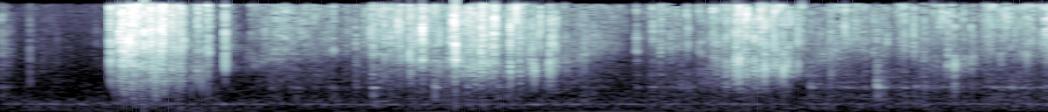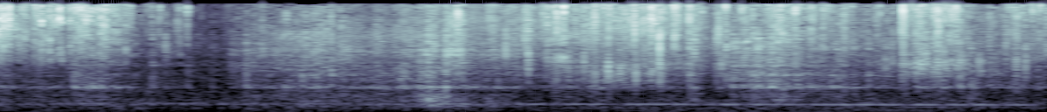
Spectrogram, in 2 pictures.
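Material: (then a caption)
Soap. Thin, brittle, dry soap flakes in pink, blue and white are scooped from a pile on a woven mat and crumbled between the fingertips of both hands. This makes bright, crunchy crushing and crinkling. Louder bursts come early in the clip, then the crumbling settles into a softer, steady crackle.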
